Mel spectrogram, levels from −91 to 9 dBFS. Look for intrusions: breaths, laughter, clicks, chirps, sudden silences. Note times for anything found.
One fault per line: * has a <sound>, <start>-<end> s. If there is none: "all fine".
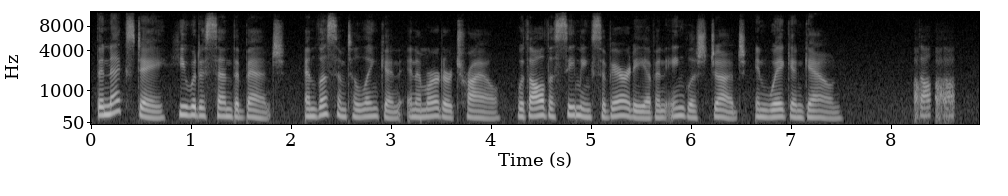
* has a laugh, 8.2-8.6 s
